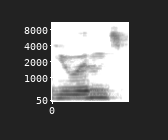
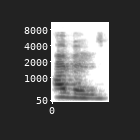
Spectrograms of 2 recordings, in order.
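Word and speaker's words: Ewens: i should probably say his name is actually michael evans but if you want to search for him it's e-w-e-n-s so i'll say ewan's for everyone else but mike's great and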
